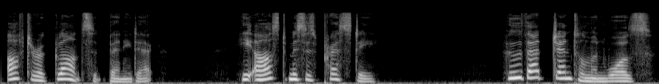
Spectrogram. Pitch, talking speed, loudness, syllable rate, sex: 200 Hz, 120 wpm, -16 LUFS, 4.9 syllables/s, female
